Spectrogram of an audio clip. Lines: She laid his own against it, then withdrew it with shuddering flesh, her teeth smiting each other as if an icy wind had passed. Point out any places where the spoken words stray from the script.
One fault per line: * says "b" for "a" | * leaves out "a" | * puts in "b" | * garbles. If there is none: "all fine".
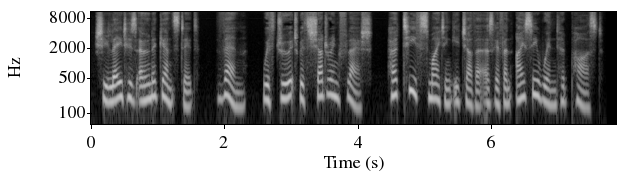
all fine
